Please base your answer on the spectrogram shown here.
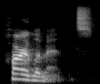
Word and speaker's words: parliament: this one parliament because there is a silent syllable in this word a whole syllable that's silent we think of it as partly a mint but we say parliament can you say that things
